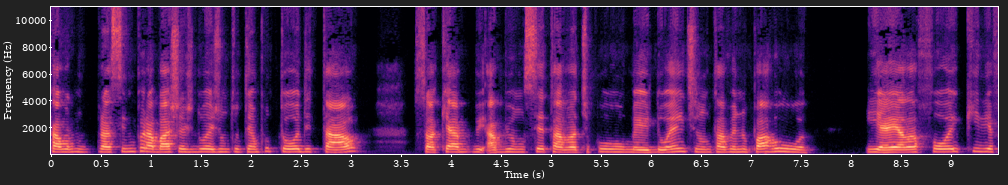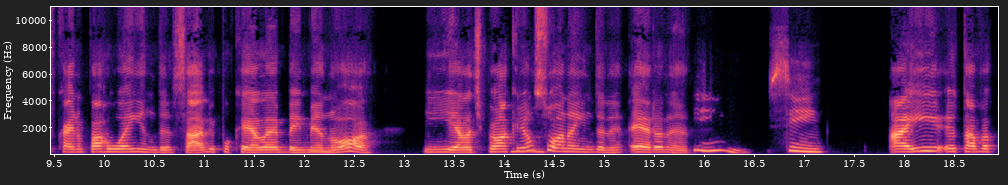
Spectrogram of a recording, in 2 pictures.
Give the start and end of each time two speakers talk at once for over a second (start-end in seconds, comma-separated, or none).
none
